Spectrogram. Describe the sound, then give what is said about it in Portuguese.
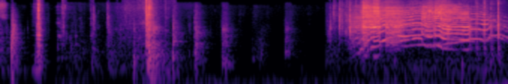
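A series of sharp, irregular, loud thuds as police knock or bang on a door, followed by a sustained wavering tonal sound that carries through to the end. “A polícia. Abra esta porta.”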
